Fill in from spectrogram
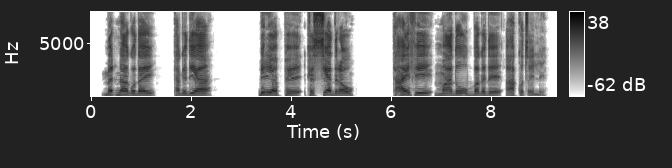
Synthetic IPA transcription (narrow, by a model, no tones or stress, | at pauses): mɛɗɪnaːɡɔd̪ɐj | t̪ɐɡɛd̪ɪjaː | ɓɪɾɪjaːpːɛkɛsːɪjaːd̪ɪɾɐw | t̪ɐːjfɪmaːd̪oːʊbːɐɡɛd̪ɛaːkːɔt͡sʼeːlːḛː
